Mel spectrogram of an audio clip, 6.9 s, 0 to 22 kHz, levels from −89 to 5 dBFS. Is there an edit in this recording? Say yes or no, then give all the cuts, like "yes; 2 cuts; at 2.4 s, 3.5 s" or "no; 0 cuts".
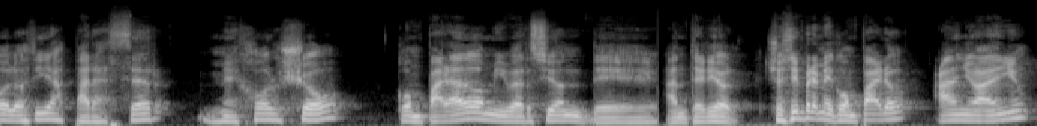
no; 0 cuts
